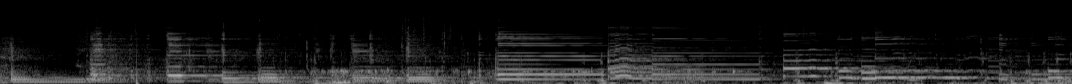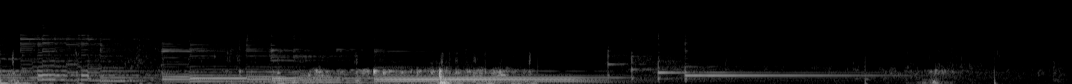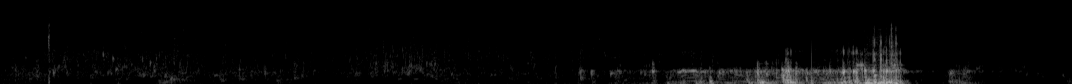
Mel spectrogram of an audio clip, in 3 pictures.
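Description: Blues played on a Fender Stratocaster electric guitar through a clean tube amp. The guitar fades out about two thirds of the way through, leaving faint water sounds of a canoe being paddled, with a few louder splashes near the end.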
